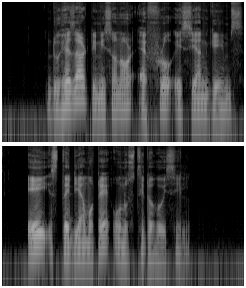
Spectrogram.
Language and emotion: Assamese, neutral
